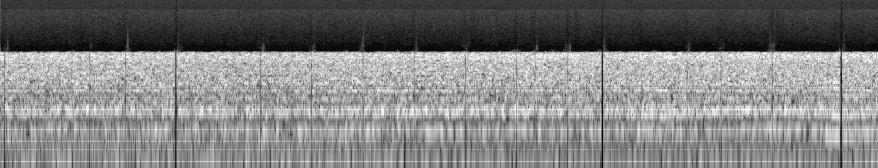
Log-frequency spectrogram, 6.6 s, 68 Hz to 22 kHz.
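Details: Honey bee reproductive swarm occupying a bait hive (swarm trap), Painted Peacock Manor, 04/07/21: an intense, constant, roaring hum of many bees with heavy low bands and no pauses.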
